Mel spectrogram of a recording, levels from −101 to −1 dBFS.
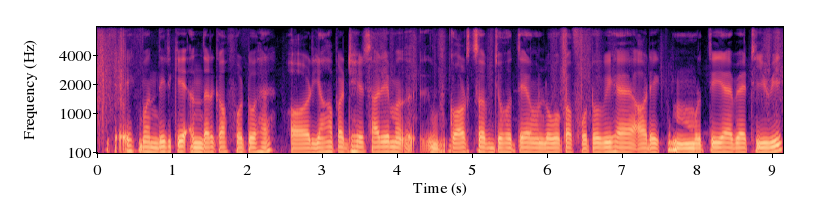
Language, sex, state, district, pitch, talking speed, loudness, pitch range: Hindi, male, Bihar, Araria, 110 Hz, 205 wpm, -16 LUFS, 105-115 Hz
